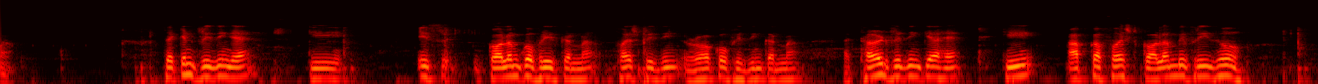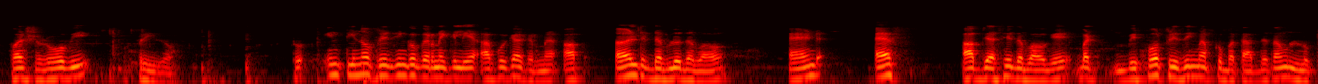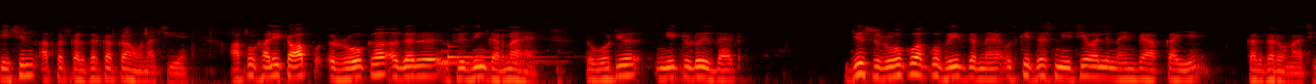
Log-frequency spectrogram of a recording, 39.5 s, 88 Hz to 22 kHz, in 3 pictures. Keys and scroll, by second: 1.3 Right, 1.4 Down, 1.6 Up, 1.8 Left, 2.6 Down, 3.0 Up, 3.4 shift+space, 4.0 Down, 4.4 ctrl+space, 5.9 Up, 6.4 shift+space, 7.5 Down, 8.0 Right, 9.5 Left, 10.1 Down, 10.7 Right, 11.0 Left, 11.6 shift+space, 12.1 Down, 12.5 Up, 13.0 shift+space, 13.5 Down, 14.3 ctrl+space, 15.1 Right, 15.2 Down, 15.3 Left, 15.3 Right, 15.4 Up, 15.6 Right, 16.4 Up, 16.8 Down, 19.7 alt+w, 21.9 f, 27.9 Escape, 29.1 Right, 29.1 Down, 29.2 Left, 29.3 Right, 29.3 Up, 30.4 Down, 31.5 Escape, 31.9 Down, 32.2 Up, 33.5 Left, 34.9 Up, 36.8 Down.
